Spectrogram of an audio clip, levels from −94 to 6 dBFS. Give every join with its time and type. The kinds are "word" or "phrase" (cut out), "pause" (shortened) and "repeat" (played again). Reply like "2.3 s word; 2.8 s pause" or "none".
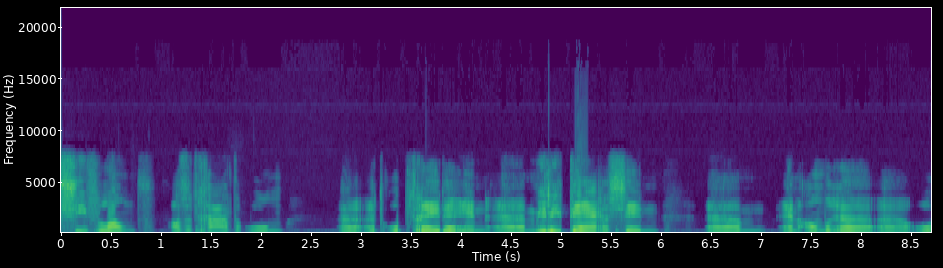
1.0 s pause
